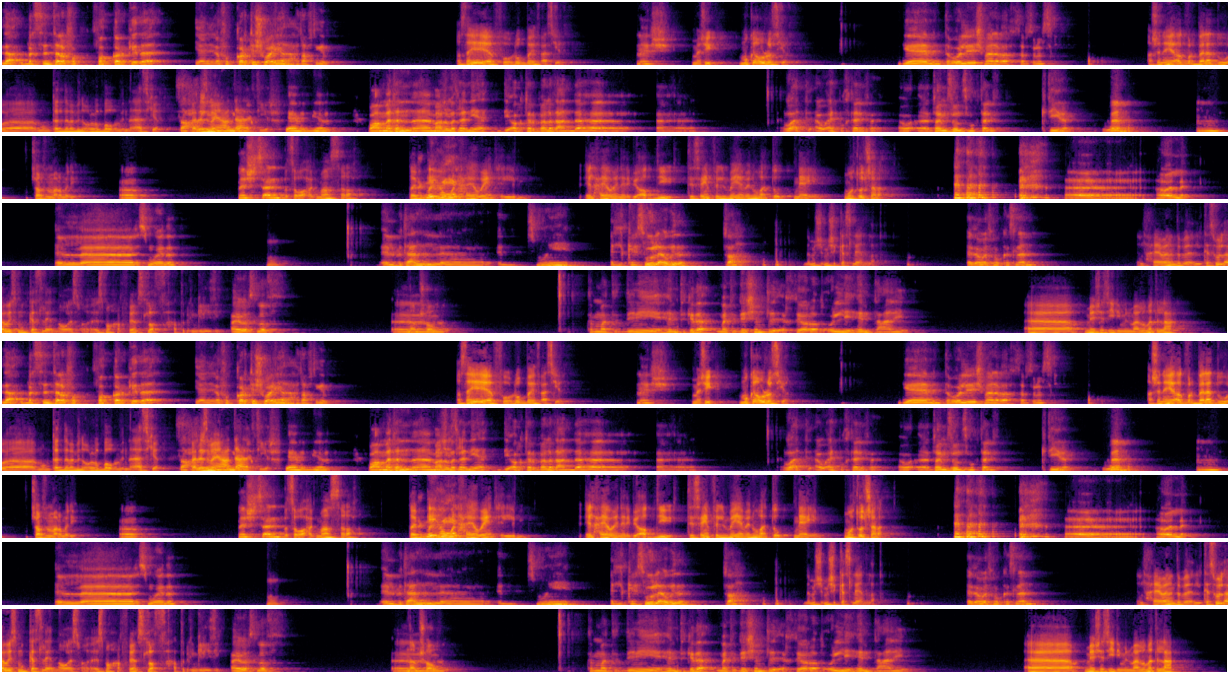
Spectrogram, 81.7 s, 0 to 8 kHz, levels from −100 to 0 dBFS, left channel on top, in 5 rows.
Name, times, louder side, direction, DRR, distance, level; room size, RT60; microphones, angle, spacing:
voice 1, 0.0-2.2 2.6-4.4 8.5-8.9 12.0-14.0 18.7-19.7 20.1-20.8 21.2-24.8 25.1-25.6 26.8-29.6 30.3-30.7 31.1-31.4 32.3-32.7 34.3-34.6 35.9-36.5 38.2-38.9 45.4-46.0 46.3-48.6 49.8-51.4 54.1-56.7 57.2-58.2 58.7-59.0 59.4-59.5 61.9-62.8 68.4-69.1 70.6-71.3 73.2-77.5, equal, 5° left, 1.5 m, -22 dB
voice 2, 6.1-7.5 9.2-9.6 9.8-10.5 15.3-18.5 18.9-20.1 22.1-22.5 23.2-23.3 31.0-31.3 33.1-33.7 36.6-37.4 38.1-39.7 40.5-43.7 43.9-44.5 52.6-52.8 59.7-60.7 64.2-68.3 70.8-71.3 79.0-81.0, right 3 dB, 30° right, 1.2 m, -22 dB
28.0 x 20.5 x 7.5 m
head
